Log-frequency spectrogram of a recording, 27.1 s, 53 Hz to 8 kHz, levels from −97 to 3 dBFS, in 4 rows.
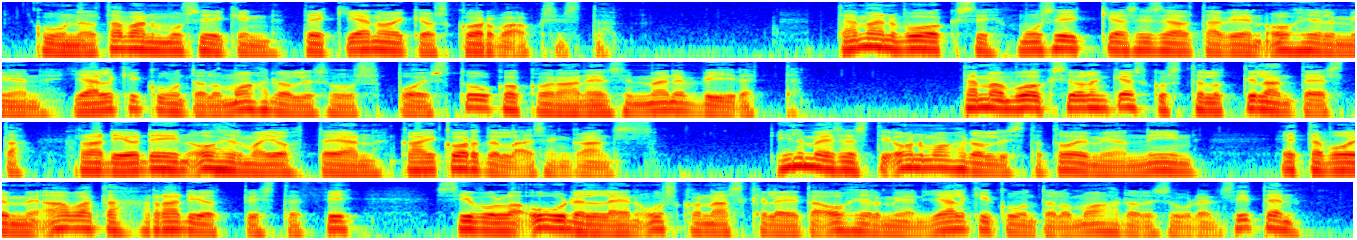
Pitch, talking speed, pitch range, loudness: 100 Hz, 85 wpm, 85-115 Hz, -16 LUFS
